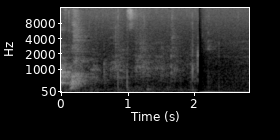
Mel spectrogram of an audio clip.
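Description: The family dog Guagua, inside an Airbnb, barks loudly at people outside the door in a short burst at the start, then a few softer yelps and whimpers follow before the sound cuts off abruptly into a steady low hiss.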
